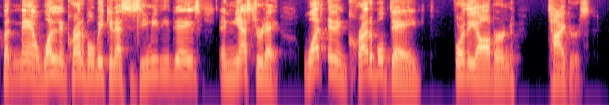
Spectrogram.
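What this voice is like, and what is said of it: Hoarse, strained, worn-out voice. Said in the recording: “My voice is almost shot”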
